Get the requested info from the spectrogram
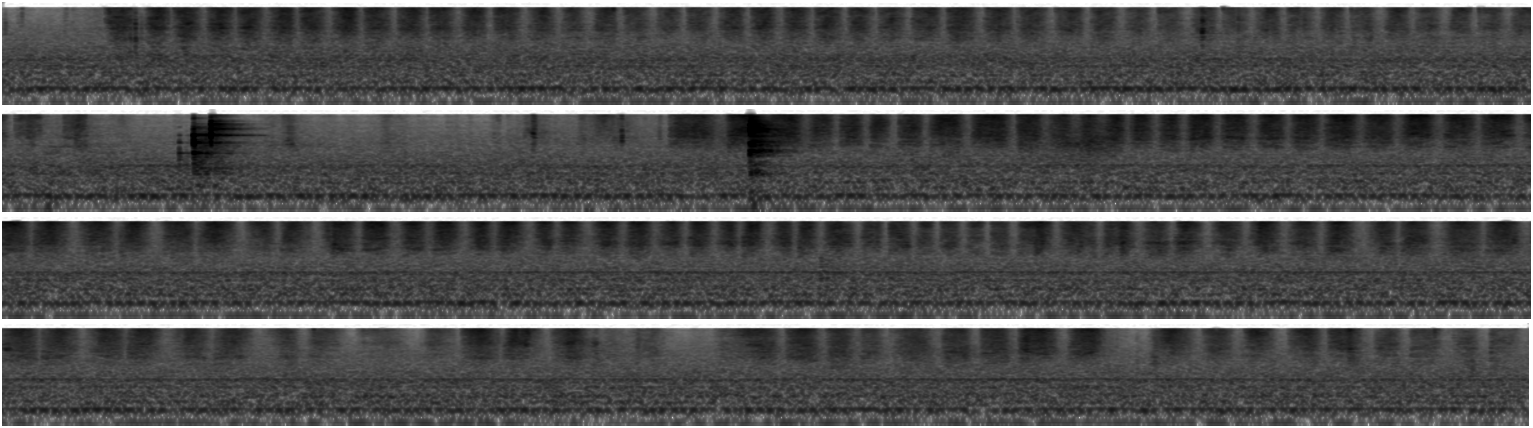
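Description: Sandpaper rubbed by hand in quick back-and-forth strokes along a wooden knife handle, over a steady low hum. Two sharp clinks ring out about three seconds apart, roughly a third of the way in, and are the loudest sounds.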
